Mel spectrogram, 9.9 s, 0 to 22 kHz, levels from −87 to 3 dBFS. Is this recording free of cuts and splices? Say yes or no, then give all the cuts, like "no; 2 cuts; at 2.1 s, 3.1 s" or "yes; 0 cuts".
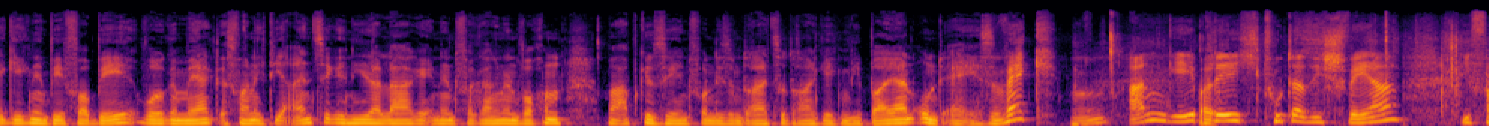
no; 1 cut; at 7.1 s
